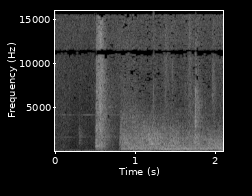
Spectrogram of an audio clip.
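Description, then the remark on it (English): A sudden sharp crack of thunder, followed a moment later by a loud, sustained rolling rumble that carries on to the end, with no voices. “It's thundering this end.”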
